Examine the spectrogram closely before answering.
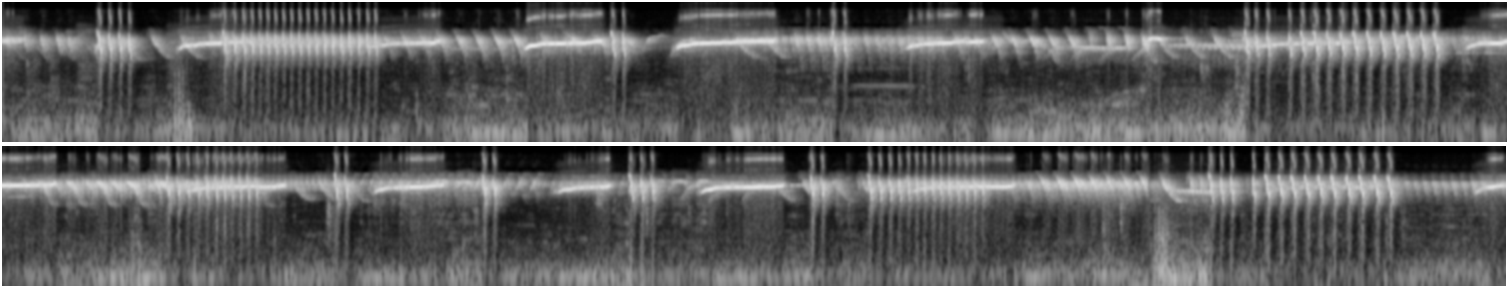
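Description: Caged bar-winged prinia (ciblek kristal) singing without pause. It pours out fast, rattling trills, the rapid-fire 'tembakan' phrases, broken about every second or so by short upward-hooking whistles.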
